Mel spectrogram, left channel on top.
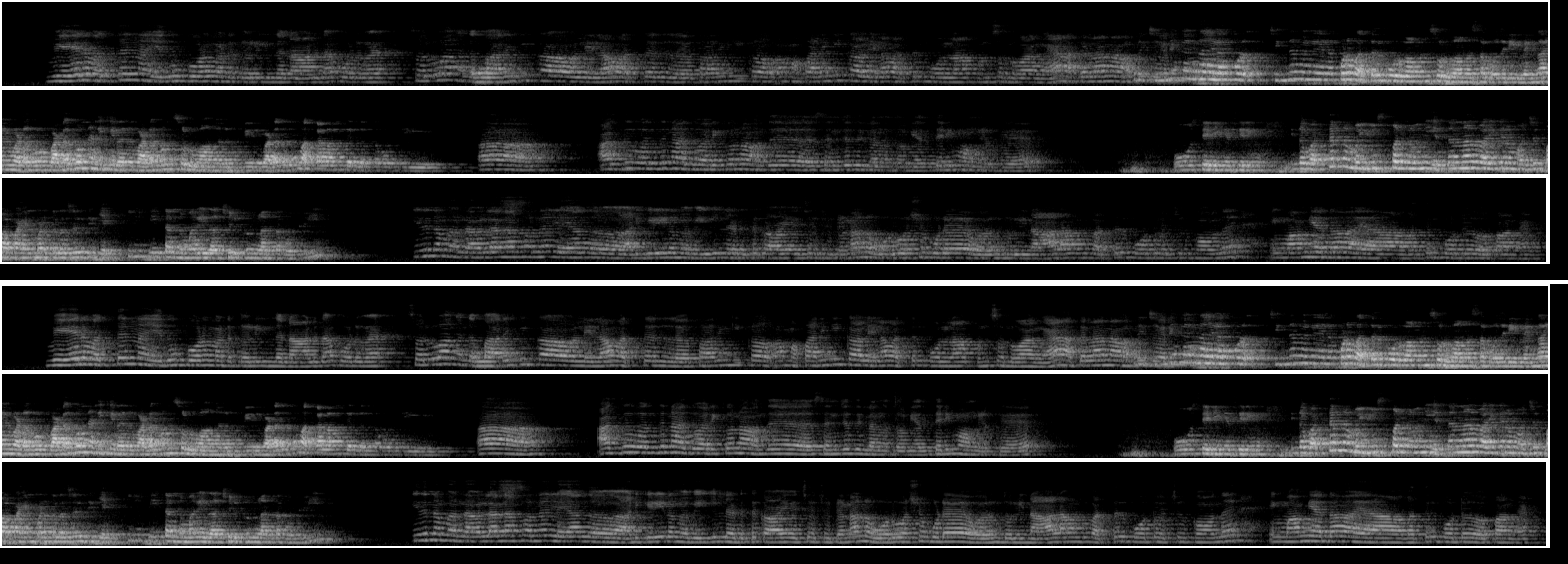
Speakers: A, on the right (about 55°); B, in the centre.
A: வேற வத்தல் நா எதும் போட மாட்டே தோழி இந்த நாலு தா போடுவே சொல்லுவாங்க இந்த
B: ஓ
A: பரங்கி காலிலா வத்தல்லு பரங்கிக்கா ஆமா பரங்கிக்கால்லிலா வத்தல் போல்லா அப்பன் சொல்லுவாங்க அதெல்லா நா
B: அப்பற
A: வந்து இது
B: சின்ன
A: வரைக்கு
B: வெங்காயல
A: நா
B: கூட சின்ன வெங்காயில கூட வத்தல் போடுவாங்கன் சொல்லுவாங்க சகோதரி வெங்காய வடகோ வடகோன் நனைக்கி இத வடகோன் சொல்லுவாங்க அதுக்கு பேரு வடகமோ வத்தாலான் தெர்ல சகோதரி
A: ஆ அது வந்து நா இது வரைக்கு நா வந்து செஞ்சது இல்லங்க தோழி அது தெரியுமா உங்களுக்கு
B: <inaudible> ஓ சரிங்க சரிங்க இந்த வத்தல் நம்ப யூஸ் பண்ணு வந்து எத்தன் நாள் வரைக்கு நம்ப வச்சு பா பயன்படுத்தல சொல் <unintelligible> திரி டேட்டா இந்த மாரி எதாச்சு இருக்குங்களா சகோதரி
A: இது நம்ம நல்ல நா சொன்னே இல்லையா அந்த அடிக்கடி நம்ம வெயில் எடுத்து காய வெச்சு வெச் சுட்டோன்னா நா ஒரு வர்ஷோ கூட வருன் தோழி நால்லா வந்து வத்தல் போட்டு வச்சிருக்கோந்த எங் மாமியார் தா வத்தல் போட்டு வெப்பாங்க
